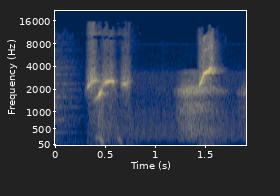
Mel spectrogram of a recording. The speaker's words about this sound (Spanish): Es que me da pena chiflar.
